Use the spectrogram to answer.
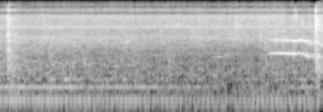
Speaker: You can hear the squeakiness of the wheels. And that's really what I'm addressing.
